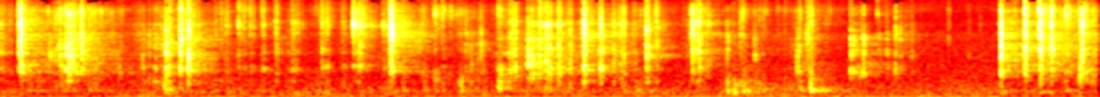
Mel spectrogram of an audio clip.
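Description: A large, solid, dried tan bar of soap is held in the hand and shaved with a utility knife blade. The result is a rapid run of crisp, dry scraping clicks and short rasps, bright and high with almost no low end. They come in uneven clusters with brief pauses between strokes.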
